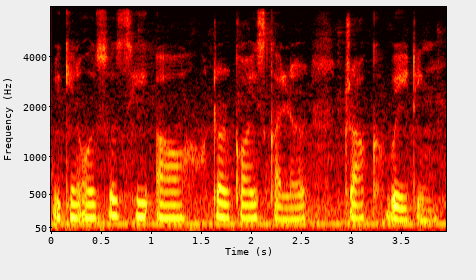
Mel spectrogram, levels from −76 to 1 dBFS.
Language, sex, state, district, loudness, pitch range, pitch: English, female, Assam, Kamrup Metropolitan, -18 LUFS, 180-190 Hz, 180 Hz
